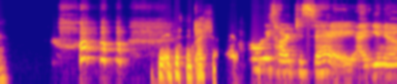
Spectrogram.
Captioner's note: laughs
